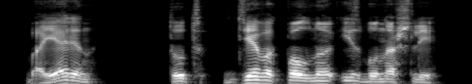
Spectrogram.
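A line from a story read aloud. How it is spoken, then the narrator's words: Quiet. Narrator (Russian): тихонько проговорил Ростих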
